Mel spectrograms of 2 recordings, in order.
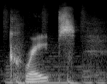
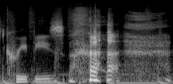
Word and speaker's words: crepes: Sometimes I'm in a sweet mood, and when that happens, I love crepes. I used to pronounce them as creepies.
